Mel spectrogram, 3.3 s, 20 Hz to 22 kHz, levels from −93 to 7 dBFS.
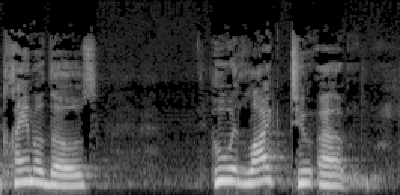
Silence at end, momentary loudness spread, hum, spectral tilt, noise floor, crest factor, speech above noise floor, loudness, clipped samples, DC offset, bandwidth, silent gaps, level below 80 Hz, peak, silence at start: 0.2 s; 15 LU; none; -6 dB/octave; -54 dBFS; 14 dB; 36 dB; -19 LUFS; under 0.1%; under 0.1%; 13 kHz; none; -64 dBFS; -6 dBFS; 0 s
